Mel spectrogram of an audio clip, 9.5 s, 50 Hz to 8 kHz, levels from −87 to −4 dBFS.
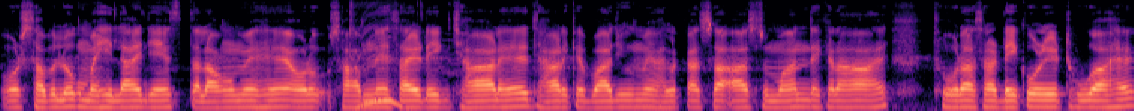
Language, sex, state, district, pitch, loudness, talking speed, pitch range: Hindi, male, Jharkhand, Jamtara, 130 Hz, -26 LUFS, 185 wpm, 130-135 Hz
